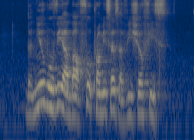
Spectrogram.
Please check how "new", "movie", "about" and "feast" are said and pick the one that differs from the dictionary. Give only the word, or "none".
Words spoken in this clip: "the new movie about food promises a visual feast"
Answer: feast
